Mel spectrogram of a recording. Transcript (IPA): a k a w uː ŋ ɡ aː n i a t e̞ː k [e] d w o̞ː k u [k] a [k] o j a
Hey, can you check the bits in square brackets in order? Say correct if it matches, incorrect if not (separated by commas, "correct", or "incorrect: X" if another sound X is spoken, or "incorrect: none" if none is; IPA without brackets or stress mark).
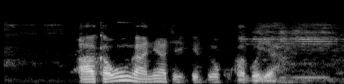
correct, correct, incorrect: ɡ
